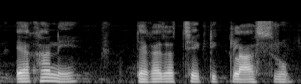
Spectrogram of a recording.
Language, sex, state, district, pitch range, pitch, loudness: Bengali, male, Tripura, West Tripura, 120-135 Hz, 130 Hz, -18 LUFS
